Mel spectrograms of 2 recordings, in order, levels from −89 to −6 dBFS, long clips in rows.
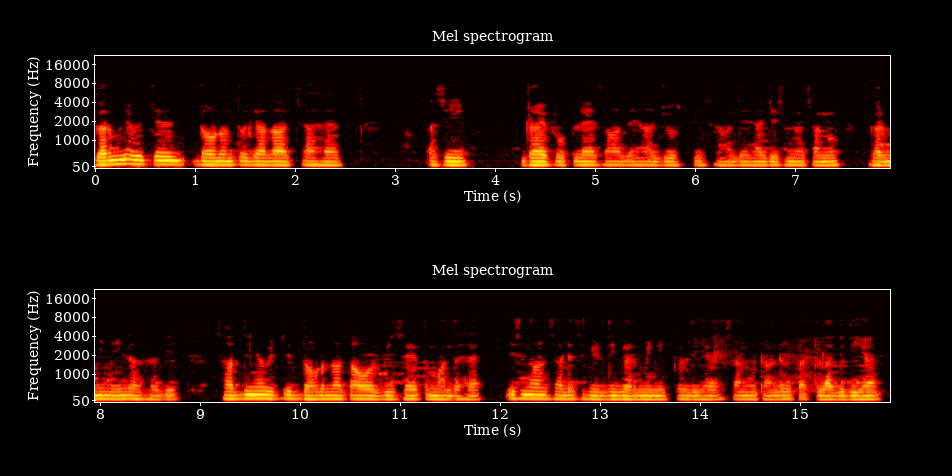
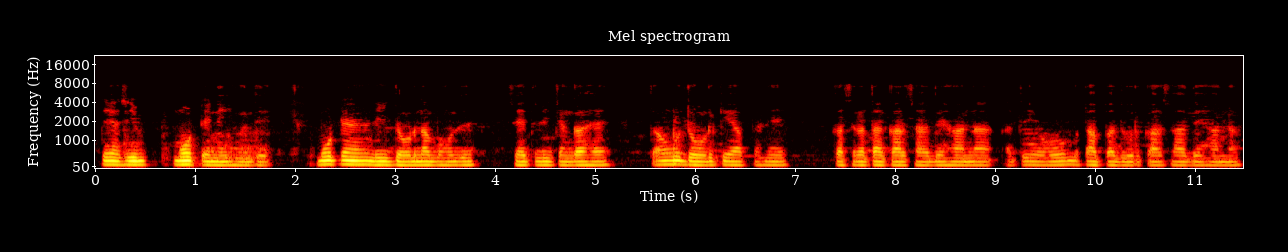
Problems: background sounds at intervals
